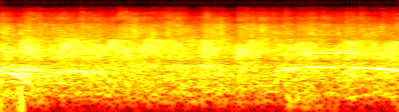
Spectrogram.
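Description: Steady, dense applause from an audience after a testimony, a continuous wash of many hands clapping at even loudness throughout, with faint crowd noise mixed in and no clear speech.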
